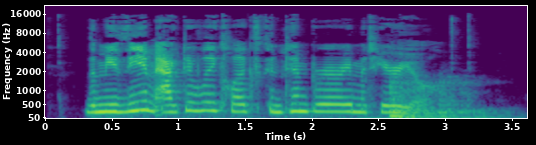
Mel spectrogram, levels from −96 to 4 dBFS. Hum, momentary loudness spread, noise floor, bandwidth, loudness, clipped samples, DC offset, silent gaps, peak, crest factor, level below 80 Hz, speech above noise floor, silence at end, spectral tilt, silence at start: none; 14 LU; -38 dBFS; 16 kHz; -17 LUFS; under 0.1%; under 0.1%; none; -2 dBFS; 16 dB; -38 dBFS; 20 dB; 0.25 s; -5 dB/octave; 0.3 s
